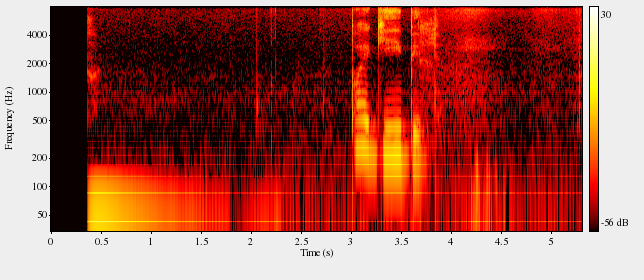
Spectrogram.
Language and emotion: Russian, sad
